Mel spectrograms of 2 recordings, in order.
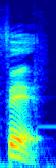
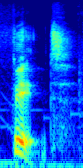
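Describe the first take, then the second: First: The t is replaced by a glottal stop. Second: The t is pronounced as a clear t.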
